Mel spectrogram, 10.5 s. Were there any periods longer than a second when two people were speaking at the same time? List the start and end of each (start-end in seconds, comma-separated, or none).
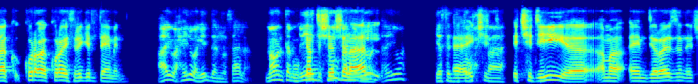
4.4-5.8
